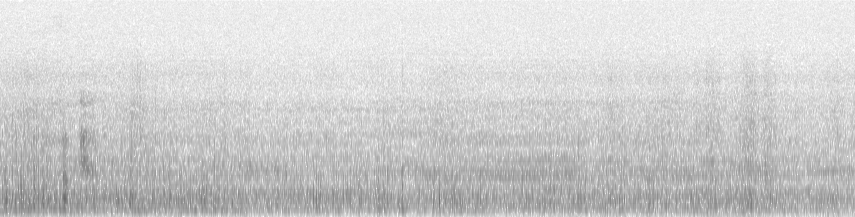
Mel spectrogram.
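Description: Can-Am Ryker three-wheeled motorcycle running steadily at cruising speed, its engine hum mixed with road and wind noise.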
